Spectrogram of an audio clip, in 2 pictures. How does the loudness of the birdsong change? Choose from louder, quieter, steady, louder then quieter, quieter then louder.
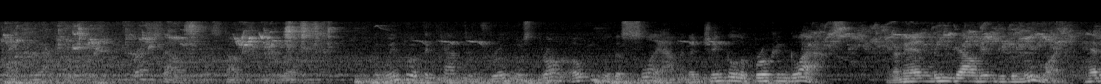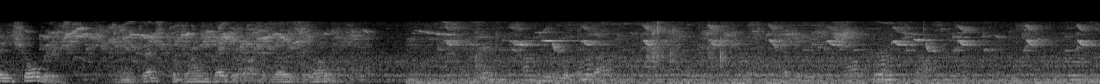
quieter then louder.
